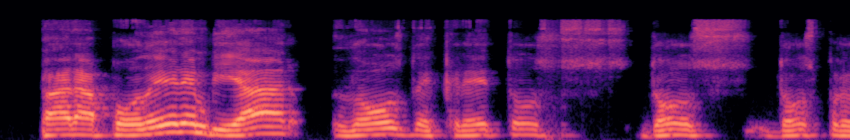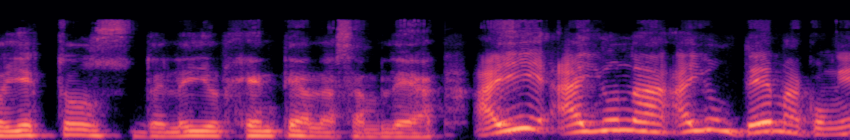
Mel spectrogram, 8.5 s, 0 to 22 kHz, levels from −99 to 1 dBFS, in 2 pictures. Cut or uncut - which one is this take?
cut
